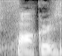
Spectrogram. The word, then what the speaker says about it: Fockers: But it's Fockers is how it's pronounced.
